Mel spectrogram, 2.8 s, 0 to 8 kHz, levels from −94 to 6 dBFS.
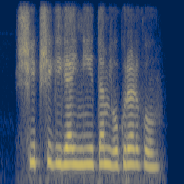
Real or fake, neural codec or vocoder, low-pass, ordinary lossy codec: fake; codec, 16 kHz in and 24 kHz out, 0.6 kbps, FocalCodec, streaming, 4096 codes; 7.2 kHz; Opus, 24 kbps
